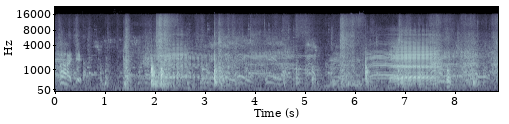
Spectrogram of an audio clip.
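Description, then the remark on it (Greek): Several goats bleat over one another in a noisy chorus as they are brought in first for milking, their wavering cries overlapping almost continuously, with a louder burst of bleating toward the end. “Ξεκινάμε, πρώτα βάζουμε τα ζά, τις κατσίκες, τα λέμε ζά.”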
